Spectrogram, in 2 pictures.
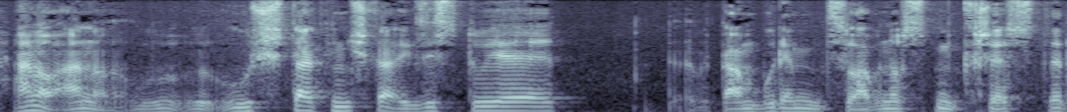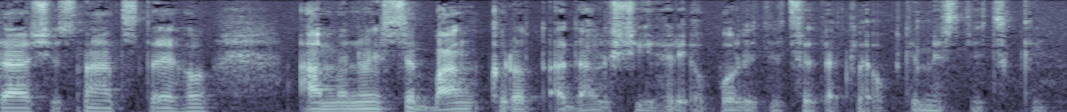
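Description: A man with a very deep, husky voice speaking as a guest on a radio talk show. He hesitates and restarts often, and his remarks are wry and self-deprecating. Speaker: theatre guest, playwright and interpreter. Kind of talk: radio studio chat.

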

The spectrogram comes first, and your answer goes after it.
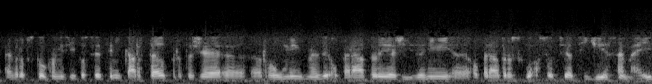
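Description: A man's voice: deep voice, slight background noise, rough recording. A man speaking as a telecom regulator in a news interview, explaining at length with many hesitations and fillers.

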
